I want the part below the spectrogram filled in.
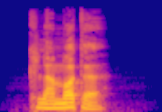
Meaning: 1. clothes, outfit, wardrobe, gear 2. a piece of junk, useless stuff 3. lowbrow film or play 4. piece of brick; broken brick
- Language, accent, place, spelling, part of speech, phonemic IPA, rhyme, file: German, Germany, Berlin, Klamotte, noun, /klaˈmɔtə/, -ɔtə, De-Klamotte.ogg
